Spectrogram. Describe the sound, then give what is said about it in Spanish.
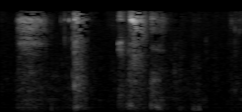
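A small female pet dog yaps in shrill, high-pitched bursts, four or five sharp barks in an uneven rhythm, somewhat breathy and fairly quiet, with no one speaking. “Lamentablemente hay uno que tiene una vocecita muy chillona. Y entonces cuando ella ladra, ¡guau! eso se me mete a mí en el tímpano que yo, oye, oye,”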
